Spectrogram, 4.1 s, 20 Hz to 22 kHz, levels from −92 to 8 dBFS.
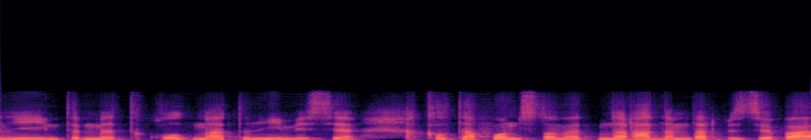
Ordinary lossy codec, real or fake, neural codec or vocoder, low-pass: none; fake; codec, 16 kHz, 0.7 kbps, FocalCodec; none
